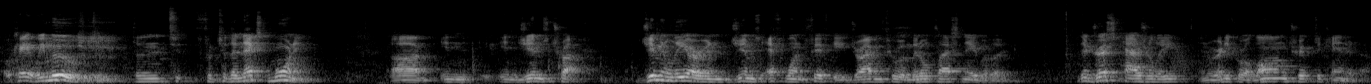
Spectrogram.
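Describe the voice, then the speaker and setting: A man's voice: medium pitch, lively intonation, normal speed, darkish tone. A man reading screenplay action lines at a comedic table read, casual, stumbling over words and chuckling. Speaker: screenplay narrator and reader. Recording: echoey room, far from mic, faint noise.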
